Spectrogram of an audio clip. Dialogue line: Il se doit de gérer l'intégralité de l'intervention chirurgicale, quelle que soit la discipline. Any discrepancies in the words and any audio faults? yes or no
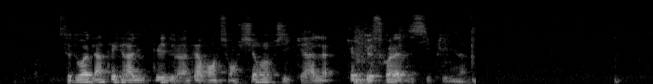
yes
